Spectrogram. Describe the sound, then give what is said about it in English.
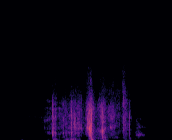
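A crisp bite into a Pinata apple: a short burst of crackly, wet crunching lasting about a second, several snapping pulses in quick succession, fairly loud against silence, with no talking. “I have not tried it yet, so I'm gonna just see mm-hmm. um, what you say about the crunch, about the flavor, and so on.”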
